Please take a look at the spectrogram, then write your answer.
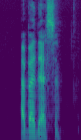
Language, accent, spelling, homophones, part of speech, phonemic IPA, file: French, France, abadassent, abadasse / abadasses, verb, /a.ba.das/, LL-Q150 (fra)-abadassent.wav
- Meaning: third-person plural imperfect subjunctive of abader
